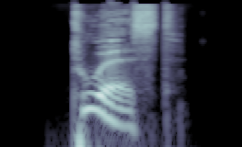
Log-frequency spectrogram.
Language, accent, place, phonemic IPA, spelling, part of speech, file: German, Germany, Berlin, /ˈtuːəst/, tuest, verb, De-tuest.ogg
- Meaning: second-person singular subjunctive I of tun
